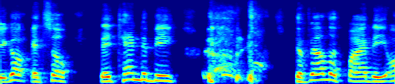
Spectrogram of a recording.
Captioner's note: coughs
